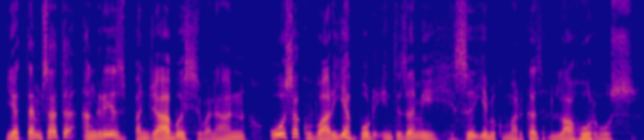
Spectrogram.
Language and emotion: Kashmiri, neutral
